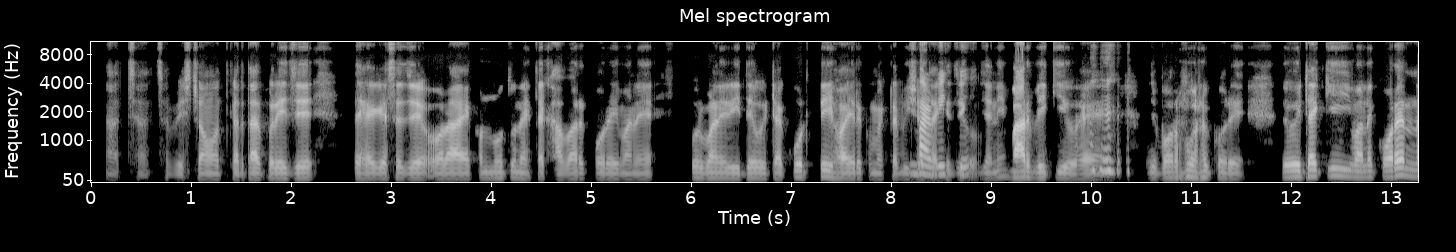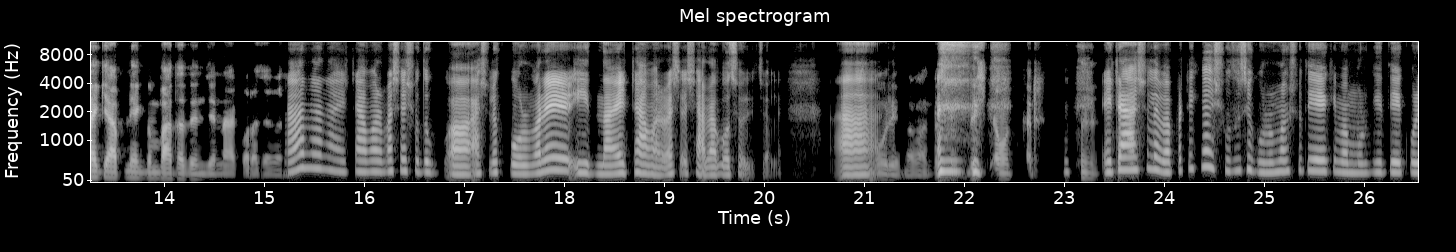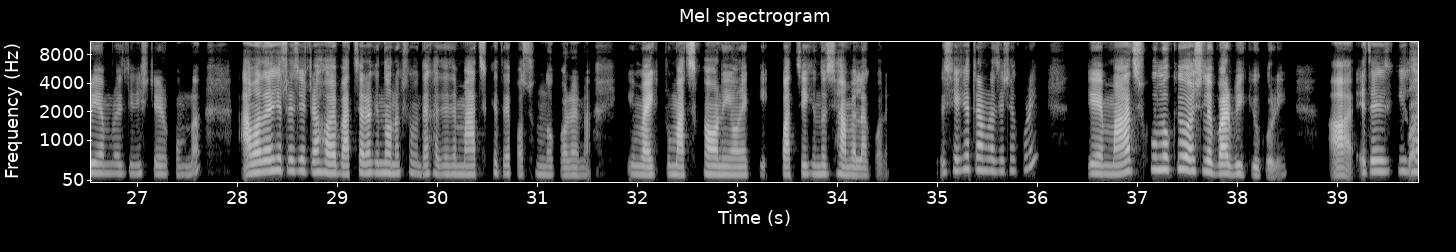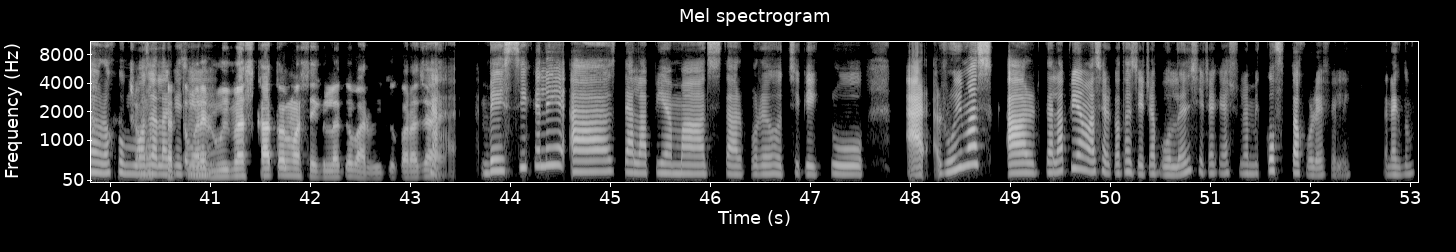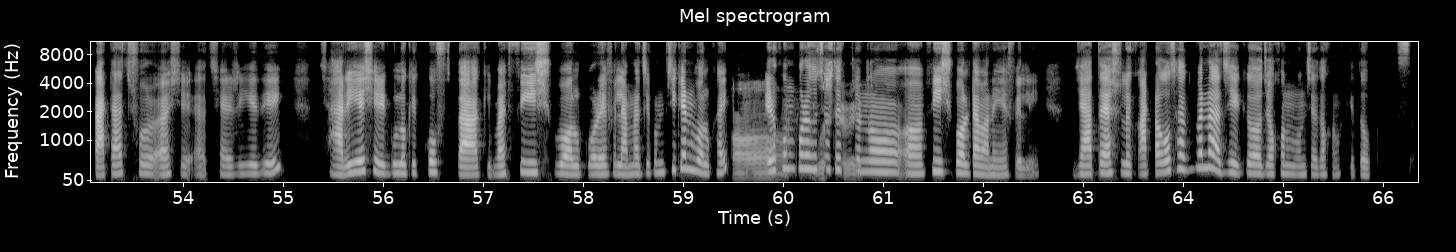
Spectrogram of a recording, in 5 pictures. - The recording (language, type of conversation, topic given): Bengali, podcast, তরুণদের কাছে ঐতিহ্যবাহী খাবারকে আরও আকর্ষণীয় করে তুলতে আপনি কী করবেন?
- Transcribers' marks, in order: laughing while speaking: "বড়, বড় করে"; chuckle; unintelligible speech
